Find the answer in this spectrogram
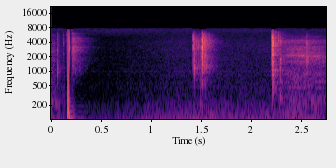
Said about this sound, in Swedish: Och jag tänkte först börja med att tända ett ljus och då blir det en elektrisk grej här som jag använder tändare.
